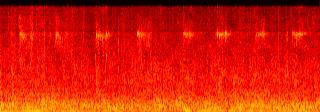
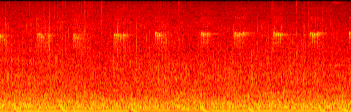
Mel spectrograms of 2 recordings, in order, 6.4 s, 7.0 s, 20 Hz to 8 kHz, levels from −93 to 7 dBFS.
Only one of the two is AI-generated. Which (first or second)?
first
